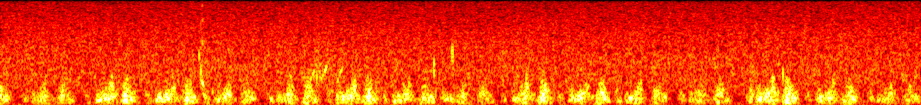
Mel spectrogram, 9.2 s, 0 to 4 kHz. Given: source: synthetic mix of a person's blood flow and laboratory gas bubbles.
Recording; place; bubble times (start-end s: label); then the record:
Doppler ultrasound of blood flow; precordium
1.96-2.15 s: bubbles
3.00-3.44 s: bubbles
4.29-4.56 s: bubbles
7.45-7.61 s: bubbles
7.79-7.87 s: bubbles
From the record:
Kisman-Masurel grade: 122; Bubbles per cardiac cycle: 1 to 2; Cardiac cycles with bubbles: 10 to 50%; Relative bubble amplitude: moderate (0.250 to 0.450); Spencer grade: 2 (many but less than half of the cardiac periods contain bubble signals, singularly or in groups); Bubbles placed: anywhere in the cardiac cycle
